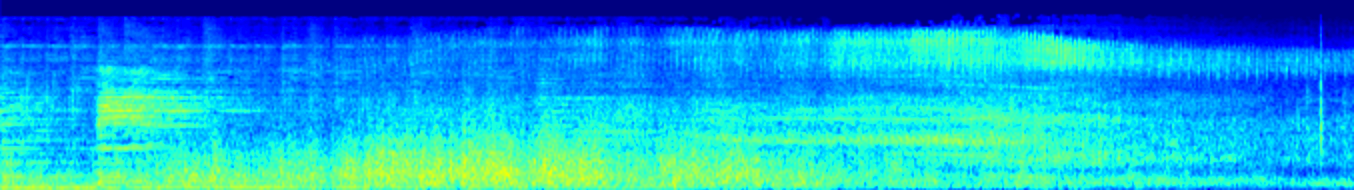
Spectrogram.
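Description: Acoustic guitar music that stops about a second in, then a light propeller aircraft's engine running as the plane rolls along a grass strip, fading toward the end.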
